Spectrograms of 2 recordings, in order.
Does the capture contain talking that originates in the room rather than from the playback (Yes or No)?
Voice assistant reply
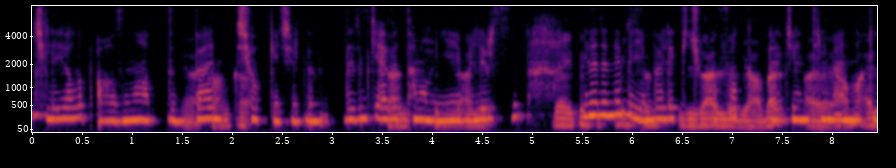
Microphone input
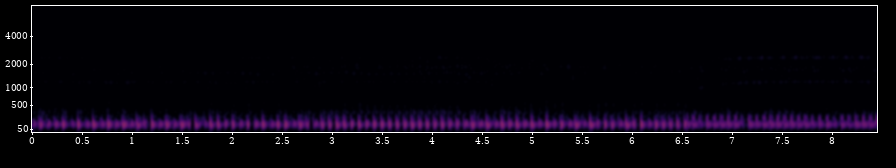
No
